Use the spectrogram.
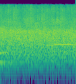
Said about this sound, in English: Come on, you've got a big hand clap right now because this is what God wants to do with you.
